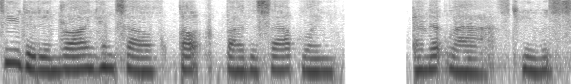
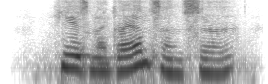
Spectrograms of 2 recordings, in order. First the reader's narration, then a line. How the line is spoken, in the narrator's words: answered the woman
